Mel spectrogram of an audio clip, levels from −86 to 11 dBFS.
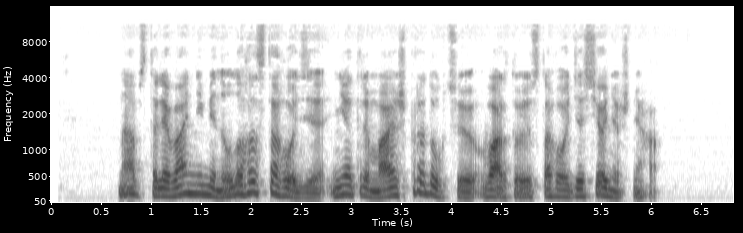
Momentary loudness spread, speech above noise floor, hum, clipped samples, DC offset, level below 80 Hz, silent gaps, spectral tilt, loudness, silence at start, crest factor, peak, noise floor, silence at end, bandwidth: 7 LU; 48 dB; none; under 0.1%; under 0.1%; -54 dBFS; none; -7.5 dB/octave; -22 LUFS; 0.65 s; 18 dB; -4 dBFS; -69 dBFS; 0.75 s; 11.5 kHz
